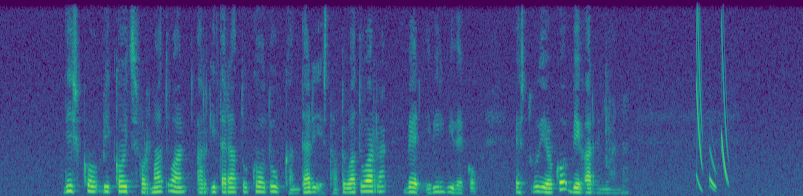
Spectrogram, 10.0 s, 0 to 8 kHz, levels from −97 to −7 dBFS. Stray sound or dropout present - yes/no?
yes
